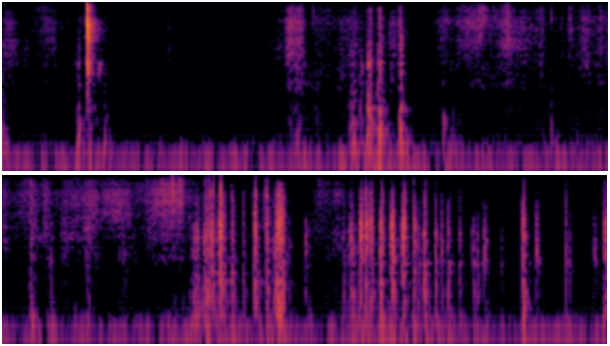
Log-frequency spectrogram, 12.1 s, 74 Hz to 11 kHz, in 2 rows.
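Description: Faint scratchy rubbing of hands and a towel working on an Allison 1000 transmission's external spin-on filter as it is hand-tightened onto its housing, with a sharp click about a second in and bursts of quick scraping later on.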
